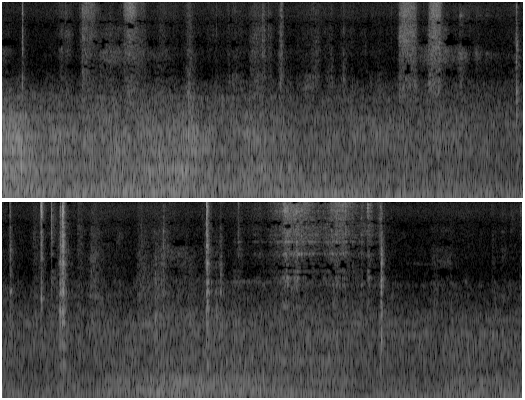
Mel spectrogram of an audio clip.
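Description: Steady low background rumble, with a few faint light clicks scattered through it.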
